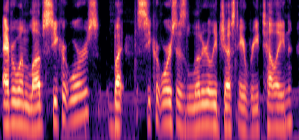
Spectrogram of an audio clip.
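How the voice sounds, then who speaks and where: A man co-hosting a casual podcast discussion, talking in a halting way and often rephrasing mid-sentence. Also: medium pitch, fairly even intonation, fairly bright tone, soft background music. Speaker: podcast co-host. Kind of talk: casual discussion of tabletop roleplaying.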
